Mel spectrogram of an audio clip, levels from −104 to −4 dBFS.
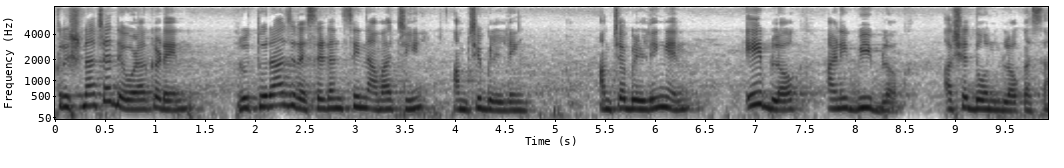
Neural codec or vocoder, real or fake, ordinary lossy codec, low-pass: none; real; none; none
